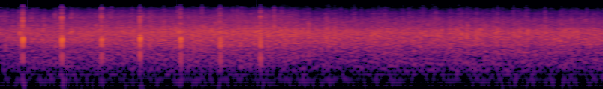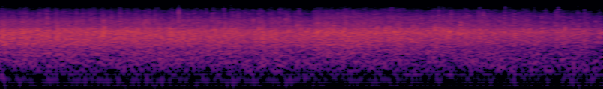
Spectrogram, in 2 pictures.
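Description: Audience applauding, with a man's close, sharp hand claps near the microphone at about four a second over the first two seconds. The applause fades near the end.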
